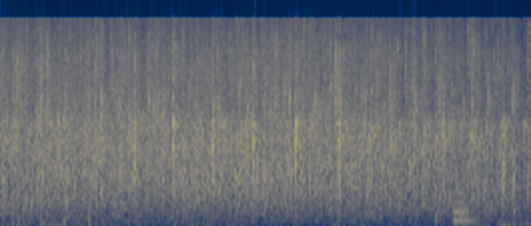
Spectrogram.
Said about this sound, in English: So I just want to give you, a round of applause. Thank you very much.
